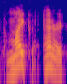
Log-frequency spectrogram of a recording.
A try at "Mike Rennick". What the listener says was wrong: Rennick. Yeah, the H is silent. He told me.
